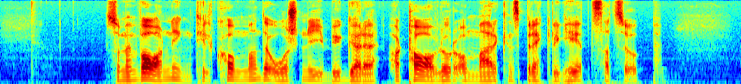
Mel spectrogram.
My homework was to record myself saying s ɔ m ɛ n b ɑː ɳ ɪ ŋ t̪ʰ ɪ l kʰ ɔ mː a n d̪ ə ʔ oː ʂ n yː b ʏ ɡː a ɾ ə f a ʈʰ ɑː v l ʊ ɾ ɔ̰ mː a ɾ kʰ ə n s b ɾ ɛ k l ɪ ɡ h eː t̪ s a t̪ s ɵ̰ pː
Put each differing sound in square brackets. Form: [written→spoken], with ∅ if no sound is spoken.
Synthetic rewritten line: s ɔ m ɛ n [b→v] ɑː ɳ ɪ ŋ t̪ʰ ɪ l kʰ ɔ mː a n d̪ ə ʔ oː ʂ n yː b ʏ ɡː a ɾ ə [f→h] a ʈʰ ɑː v l ʊ ɾ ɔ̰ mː a ɾ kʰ ə n s b ɾ ɛ k l ɪ ɡ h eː t̪ s a t̪ s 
